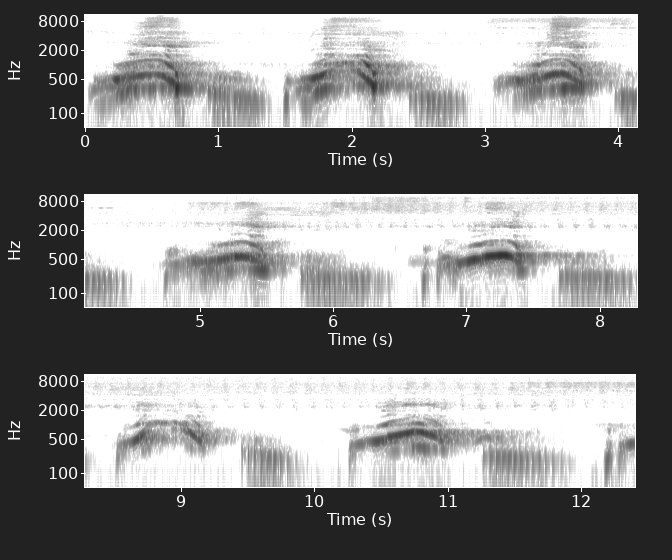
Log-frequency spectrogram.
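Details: Orangutan voice meant to attract a female, as explained by a local guide. Seven loud, harmonic hoots, each swooping up and then down, repeated about every one and a half seconds with short gaps between them.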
